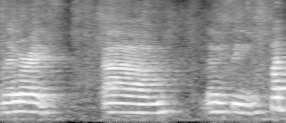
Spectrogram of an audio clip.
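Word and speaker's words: limerence: Limmerance. Limmerance. Yeah, liance. I can't believe that's how it's that it's pronounced. Limrance.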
